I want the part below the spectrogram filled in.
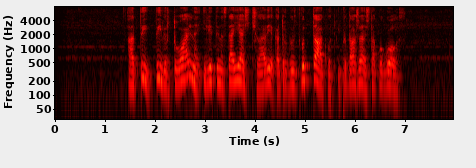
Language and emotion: Russian, angry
